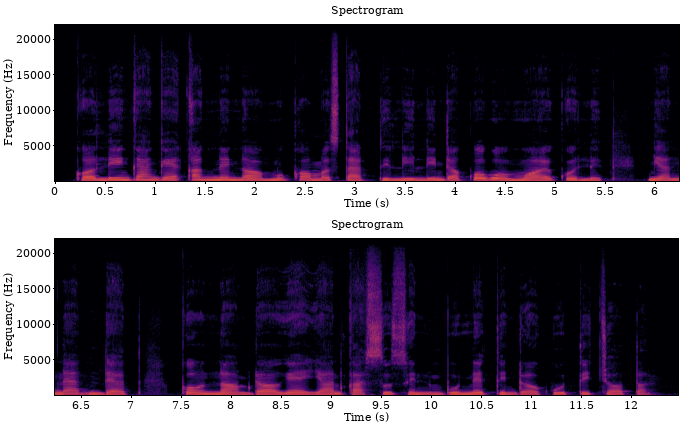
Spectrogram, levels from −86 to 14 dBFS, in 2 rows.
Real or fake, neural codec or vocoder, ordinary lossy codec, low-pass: fake; codec, 44.1 kHz, 3.4 kbps, Pupu-Codec; none; none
